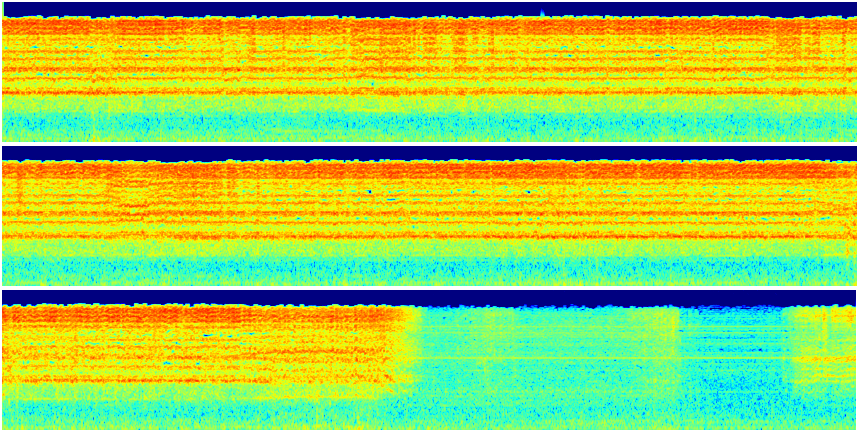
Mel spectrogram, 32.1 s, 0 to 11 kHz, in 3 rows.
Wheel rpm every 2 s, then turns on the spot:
160, 160, 160, 160, 160, 160, 160, 160, 160, 160, 160, 160, 150, 20, 10, 20.
none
